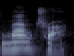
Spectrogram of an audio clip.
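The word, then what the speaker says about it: manthra: form of the poem the ancient word in avestic was mantra m-a-n-t-h-r-a and the sanskrit pronunciation of that is mantra so a mantra was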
